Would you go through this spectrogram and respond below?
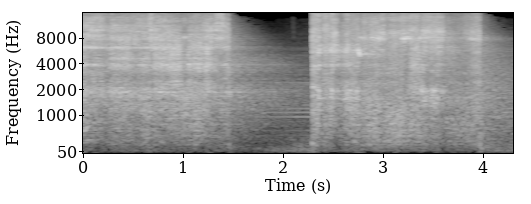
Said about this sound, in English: you want to spray it out with a blow nozzle like this one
